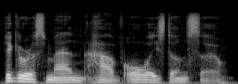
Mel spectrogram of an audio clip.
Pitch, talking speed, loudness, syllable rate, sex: 95 Hz, 150 wpm, -18 LUFS, 4.0 syllables/s, male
